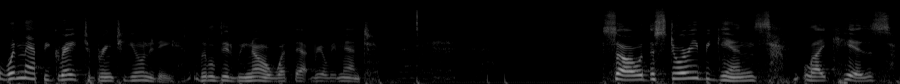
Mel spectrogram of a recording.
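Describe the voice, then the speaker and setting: Female presenter, lower register, informal spoken introduction for an amateur stage reading. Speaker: presenter introducing a church reader's theater.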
